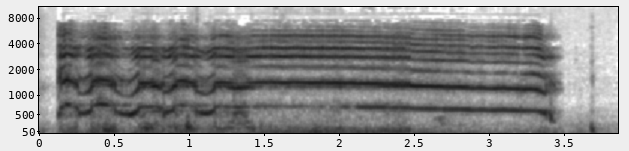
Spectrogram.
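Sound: rooster crowing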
